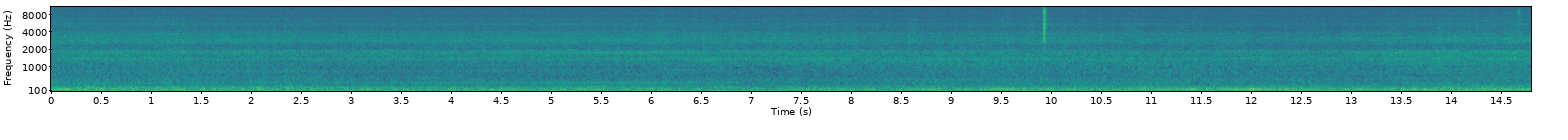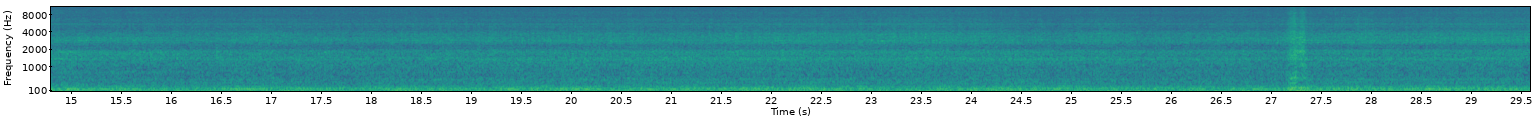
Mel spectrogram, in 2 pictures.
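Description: Honda Civic Si coupe's 2.0-litre four-cylinder engine pulling steadily on the move, heard inside the cabin over tyre and wind noise.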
